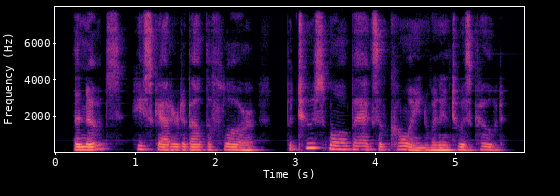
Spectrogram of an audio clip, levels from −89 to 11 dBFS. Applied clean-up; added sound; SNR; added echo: neural mask model DeepFilterNet 3.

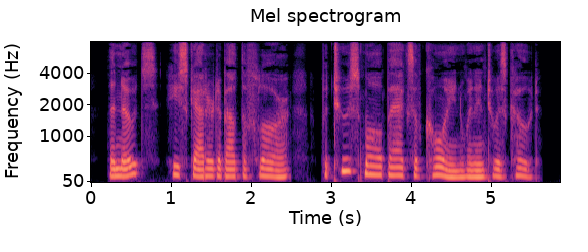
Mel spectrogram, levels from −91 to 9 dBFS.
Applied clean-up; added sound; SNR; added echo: none; none; none; none.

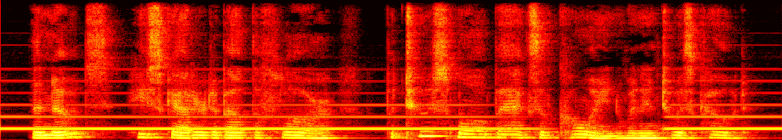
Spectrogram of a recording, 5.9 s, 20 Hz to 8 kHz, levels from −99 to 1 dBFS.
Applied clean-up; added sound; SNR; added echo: none; Wind instrument, woodwind instrument; 8 dB; reverberation time 0.3 s.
